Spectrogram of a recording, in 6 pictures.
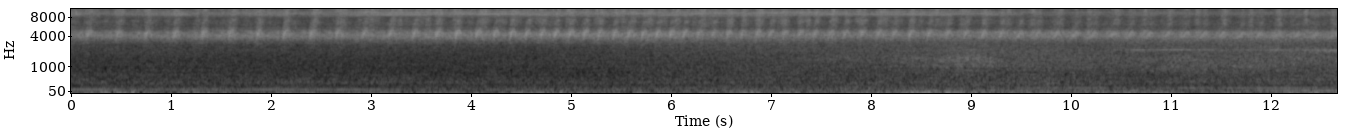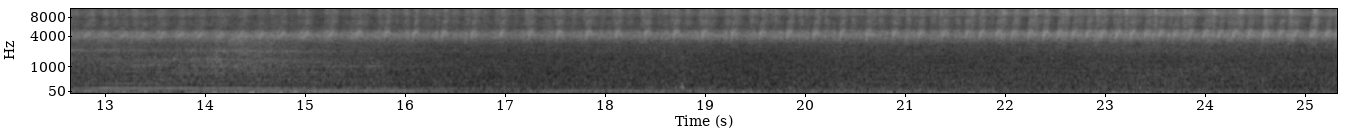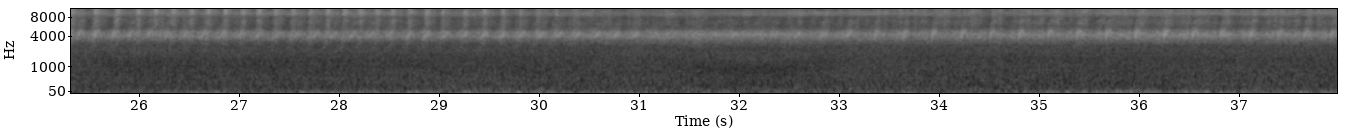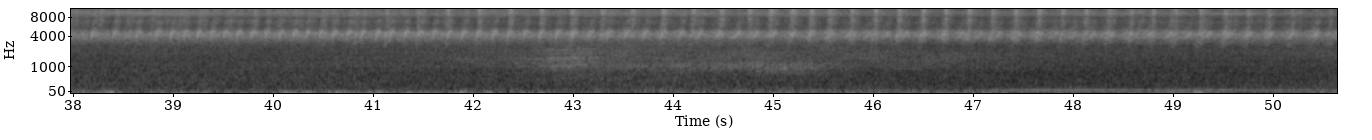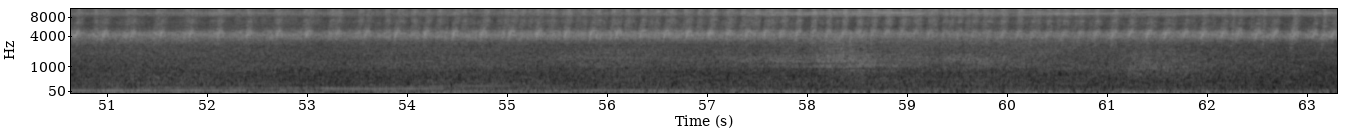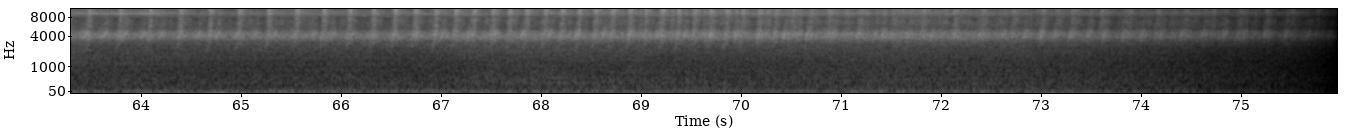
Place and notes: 金樽, Donghe Township - On the coast
Cicadas sound, Traffic Sound, Sound of the waves, Tourists Recreation Area, The weather is very hot
Donghe Township, 花東海岸公路113號, September 2014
